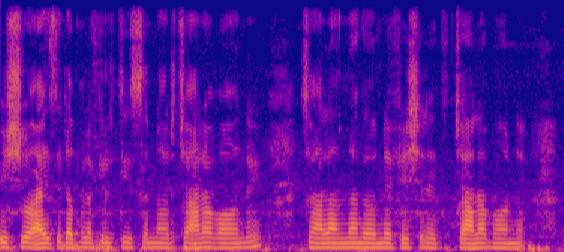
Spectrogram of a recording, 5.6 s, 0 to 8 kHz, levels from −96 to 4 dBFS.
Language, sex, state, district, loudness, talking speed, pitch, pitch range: Telugu, female, Andhra Pradesh, Guntur, -28 LUFS, 150 wpm, 150 Hz, 145-155 Hz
